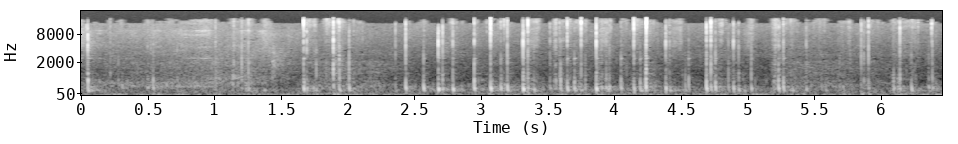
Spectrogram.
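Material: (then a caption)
Glass. Long nails scratch across the top of the glass stopper of a hollow, empty-looking frosted glass bottle. The result is a quiet, dry series of rapid scratchy ticks and crackles with a faint low hum near 200 Hz. Short bright clicks grow denser and sharper after the first second and a half.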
